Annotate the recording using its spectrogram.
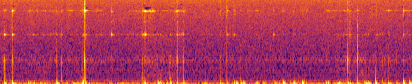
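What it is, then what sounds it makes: Ceramic teacup. Fingertips and fingernails tap the base and sides of a small, hollow, turquoise glazed ceramic teacup with a white floral pattern, held upside down and empty. A series of soft, dull taps with faint bright clinks is heard. Each tap dies away almost at once, with a low, muffled body.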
